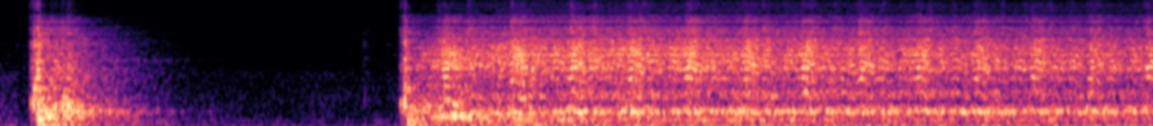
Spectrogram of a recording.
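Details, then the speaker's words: Engine started on the old spark plugs with the choke on, after a brief crank: a loud, harsh metallic rattle over the running note; owner hopes it is the fan, not the valve train, cause unconfirmed. "oh she wants to fire oh yes did you see that sounds rattling Fierce I think it's the fan I hope it's a fan not the valve train or something more serious"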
